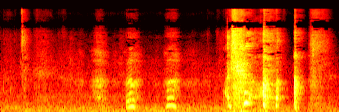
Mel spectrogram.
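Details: Acted, exaggerated comedy sneezes: soft breathy build-up sounds followed by several sharp, forceful bursts. Sneezing.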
